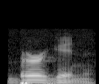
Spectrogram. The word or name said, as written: Bergen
